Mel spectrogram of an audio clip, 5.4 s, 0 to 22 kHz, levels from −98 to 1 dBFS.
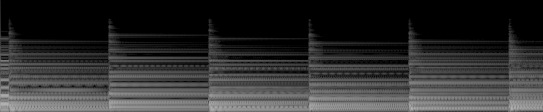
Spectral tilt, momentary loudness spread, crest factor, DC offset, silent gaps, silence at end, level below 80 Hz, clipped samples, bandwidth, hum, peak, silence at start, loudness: -9 dB/octave; 7 LU; 18 dB; under 0.1%; none; 0 s; -62 dBFS; under 0.1%; 8.6 kHz; none; -20 dBFS; 0 s; -40 LUFS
